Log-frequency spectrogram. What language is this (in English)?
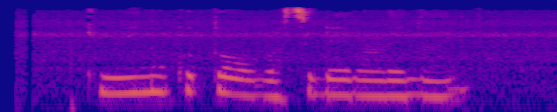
Japanese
